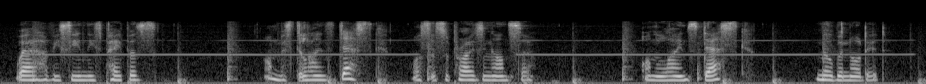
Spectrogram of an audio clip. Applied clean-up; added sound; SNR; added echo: none; Drum / Drum kit + Wind instrument, woodwind instrument; 14 dB; none.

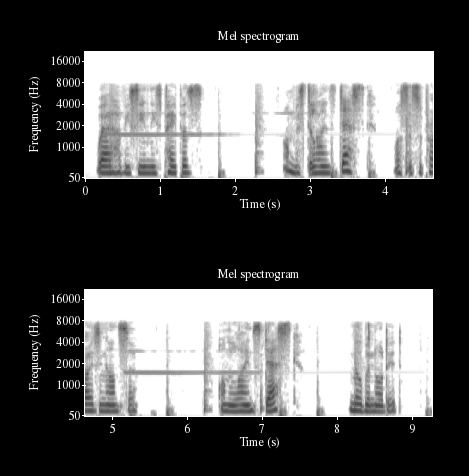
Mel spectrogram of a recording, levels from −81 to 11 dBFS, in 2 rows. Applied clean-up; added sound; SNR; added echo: classical method spectral subtraction.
